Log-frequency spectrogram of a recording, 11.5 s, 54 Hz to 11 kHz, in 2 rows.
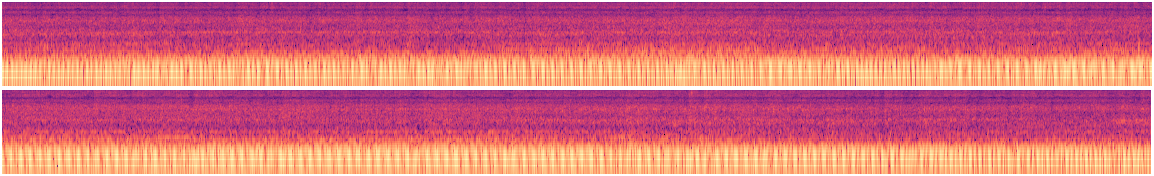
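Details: Freshly rebuilt Nissan KA24DET at first start, low idle with uneven wandering beat; owner says vacuum leak from untightened lines to the blow-off valve causing jumpy rpm; oil pressure good, no leaks seen.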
